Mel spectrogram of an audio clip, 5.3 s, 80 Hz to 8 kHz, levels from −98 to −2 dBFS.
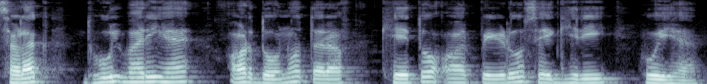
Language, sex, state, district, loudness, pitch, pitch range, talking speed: Hindi, male, Jharkhand, Ranchi, -18 LUFS, 140 Hz, 135-165 Hz, 160 wpm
